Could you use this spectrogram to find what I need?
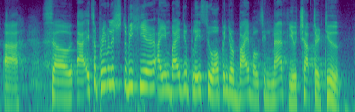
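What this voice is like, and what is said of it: Mexican Spanish accent in English. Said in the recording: “my horrible accent, it's because I'm from Mexico”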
